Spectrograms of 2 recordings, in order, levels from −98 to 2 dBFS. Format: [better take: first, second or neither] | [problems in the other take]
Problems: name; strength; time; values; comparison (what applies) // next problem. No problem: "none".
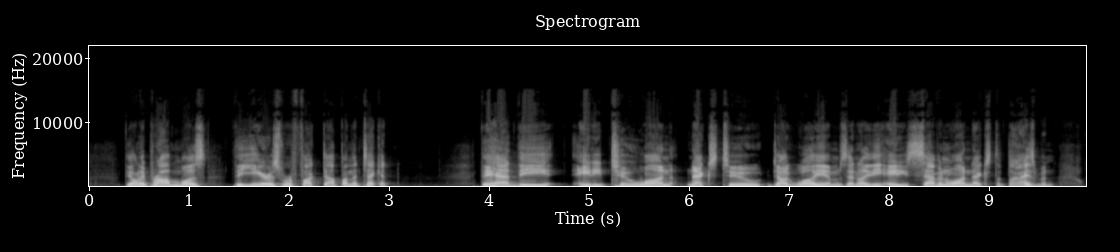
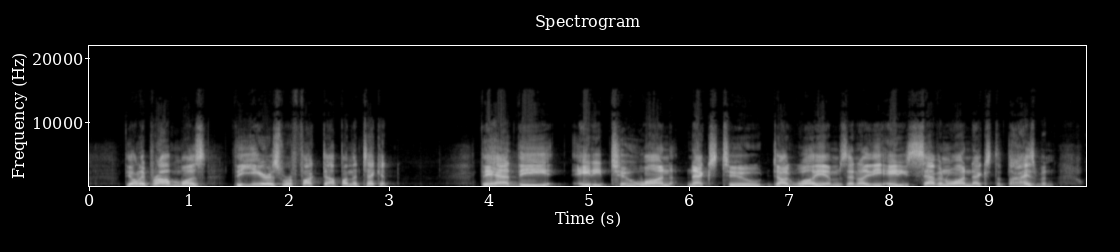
first | thin; somewhat; fading below 300 Hz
